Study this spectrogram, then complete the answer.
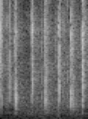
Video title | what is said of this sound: Airbrush Foundation Routine using Dinair! | just shake it and then you'll hear the little steel balls in there shake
